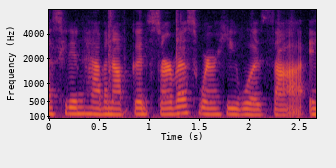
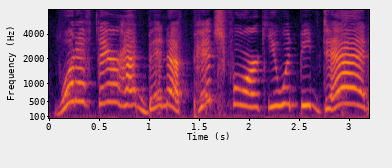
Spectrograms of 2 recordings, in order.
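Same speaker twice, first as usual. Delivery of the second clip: high, loud mock rant of a livid father; imitating angry dad; 12 semitones higher, 4 dB louder than usual. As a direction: throw the dad's fury back at him, pitched up. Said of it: "he was fucking livid".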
